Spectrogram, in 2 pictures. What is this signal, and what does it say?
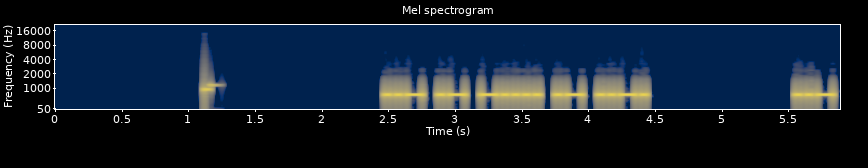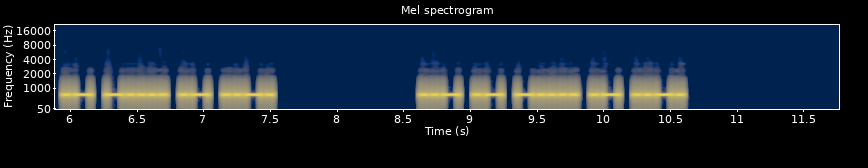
Morse code, heard as a keyed tone, about 30 wpm, 700 Hz. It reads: UA6AF UA6AF UA6AF
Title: Call Signs Repeated 2x - 30wpm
